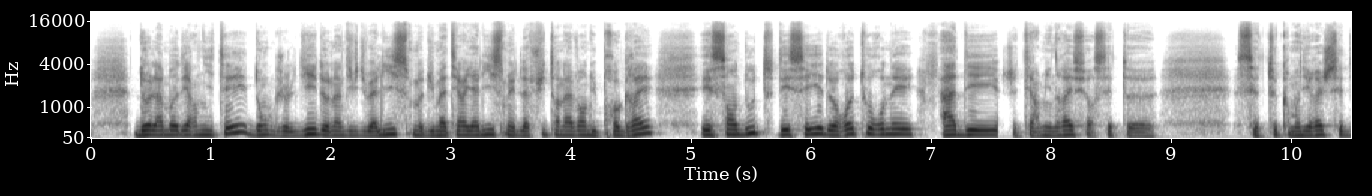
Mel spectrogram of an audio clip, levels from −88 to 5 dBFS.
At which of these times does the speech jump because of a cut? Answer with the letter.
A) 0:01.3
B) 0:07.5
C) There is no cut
B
